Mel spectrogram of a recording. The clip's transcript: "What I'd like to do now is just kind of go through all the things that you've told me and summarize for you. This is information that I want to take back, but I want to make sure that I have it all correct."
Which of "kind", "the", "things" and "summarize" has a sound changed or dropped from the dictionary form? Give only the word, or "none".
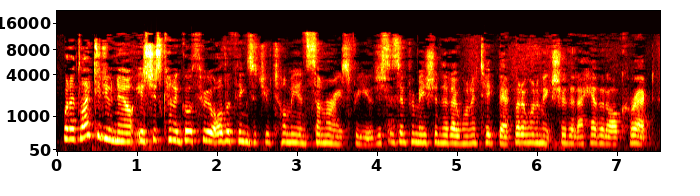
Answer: none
